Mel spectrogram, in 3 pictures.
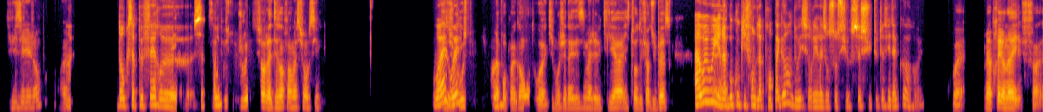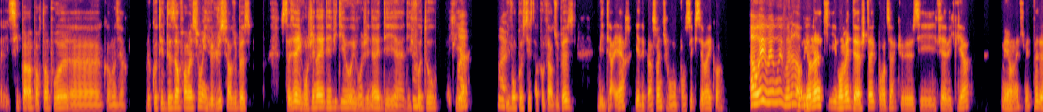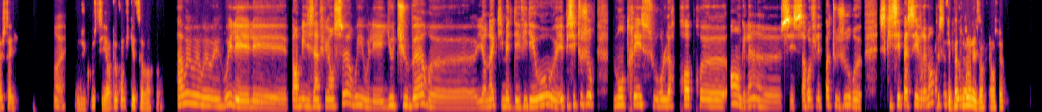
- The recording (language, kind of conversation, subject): French, unstructured, Penses-tu que les réseaux sociaux divisent davantage qu’ils ne rapprochent les gens ?
- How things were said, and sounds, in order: tapping; other background noise; drawn out: "heu"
